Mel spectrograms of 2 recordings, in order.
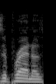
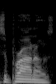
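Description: First: The name has a plain American pronunciation. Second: The name has an Italian-style pronunciation. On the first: The speaker calls it wrong. "you don't say Sopranos" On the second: The speaker calls it right. "You say Sopranos"

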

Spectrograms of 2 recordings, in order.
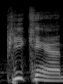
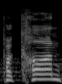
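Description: First: It is said with a Southern pronunciation. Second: It is said with a non-Southern pronunciation.

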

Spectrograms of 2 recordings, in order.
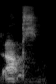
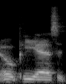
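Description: First: It is said as one short single-syllable word. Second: It is spelled out as three separate letters.

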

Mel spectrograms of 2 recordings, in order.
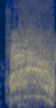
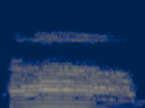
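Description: First: It is said in an agitated, hurried voice. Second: It is said in a slow, soothing voice.

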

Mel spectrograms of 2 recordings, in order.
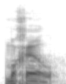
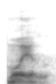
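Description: First: The word is two syllables with a throaty middle. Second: The word is one syllable rhyming with 'boil'.

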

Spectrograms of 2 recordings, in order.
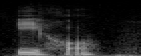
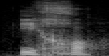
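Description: First: The middle consonant is a soft h sound. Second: The middle consonant is a harsh throaty sound. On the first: This is the Latin American pronunciation. "the J sound is just like an English H sound, so it's not sort of doesn't make a large noise" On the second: This is the pronunciation used in Spain. "with a sort of much more throaty J sound"

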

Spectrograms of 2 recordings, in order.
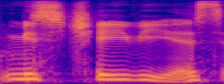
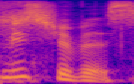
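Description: First: An extra 'ee' sound follows the v. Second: No extra sound follows the v. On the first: The speaker calls it wrong. "It's not mischievous" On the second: The speaker calls it right. "There's no I after the V"

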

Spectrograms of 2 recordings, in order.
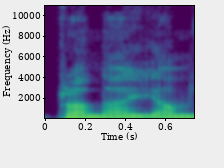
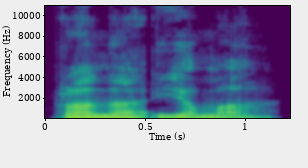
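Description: First: The word ends on 'm' without a vowel. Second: The word ends with a final 'a' vowel. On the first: The speaker calls it right. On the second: The speaker calls it wrong.

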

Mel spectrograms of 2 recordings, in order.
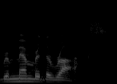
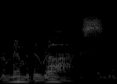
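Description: First: It is said in a normal, clear voice. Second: It is said in a low, sultry voice.

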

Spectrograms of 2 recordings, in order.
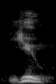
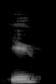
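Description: First: It is said forcefully, with strong emphasis. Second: It is said weakly, without emphasis.

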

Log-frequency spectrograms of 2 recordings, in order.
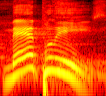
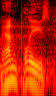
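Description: First: It is said with soulful, expressive feeling. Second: It is said flatly, without expressive feeling. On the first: The speaker calls it right. "I'll say it with some soul" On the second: The speaker calls it wrong. "Not man, please"

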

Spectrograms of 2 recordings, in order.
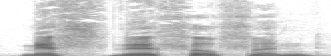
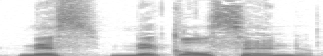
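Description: First: The name is pronounced with a childish lisp. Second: The name is pronounced clearly, without a lisp. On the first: This is how a child missing teeth said it. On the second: This is how an adult says it.

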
